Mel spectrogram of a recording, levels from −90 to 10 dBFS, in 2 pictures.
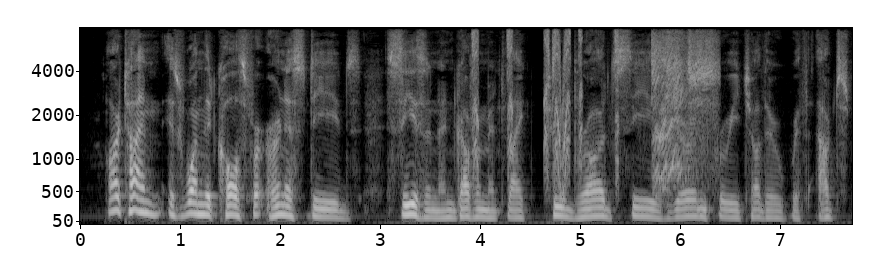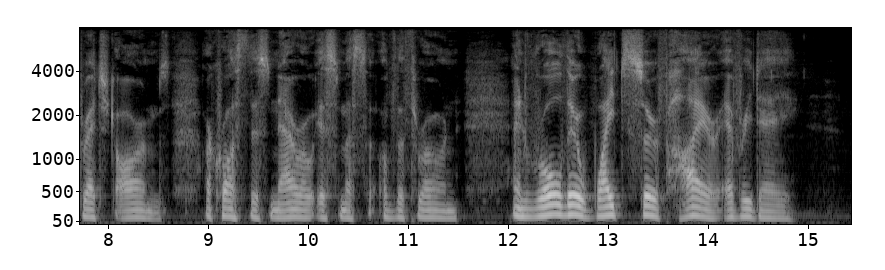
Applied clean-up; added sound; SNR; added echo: none; Scratching (performance technique); 7 dB; none.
